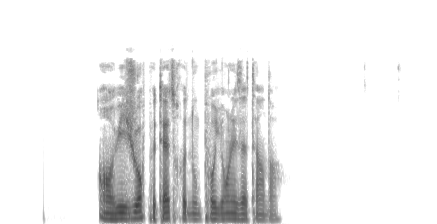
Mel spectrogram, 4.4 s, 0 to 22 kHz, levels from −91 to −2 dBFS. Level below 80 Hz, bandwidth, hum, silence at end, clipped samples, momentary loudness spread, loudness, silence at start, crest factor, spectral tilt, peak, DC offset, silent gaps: -56 dBFS; 7.8 kHz; none; 1.6 s; under 0.1%; 15 LU; -33 LUFS; 1 s; 24 dB; -5.5 dB/octave; -12 dBFS; under 0.1%; none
